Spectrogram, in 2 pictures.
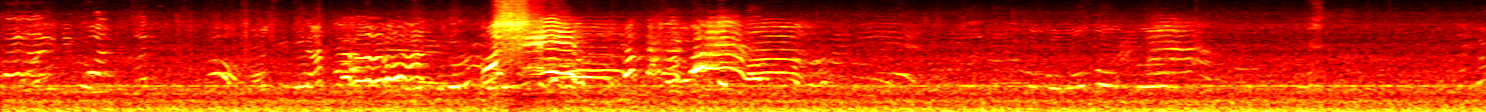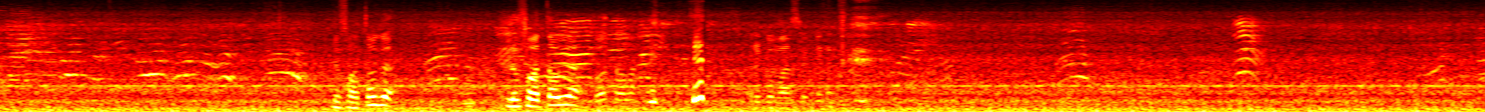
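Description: Steel wheels roll and clack on rails.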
